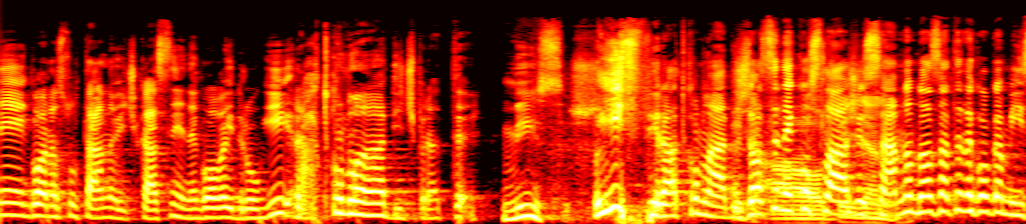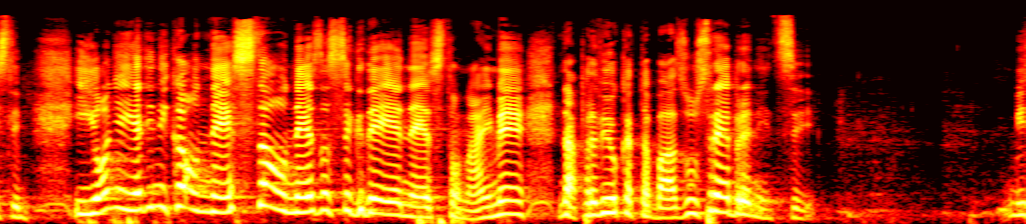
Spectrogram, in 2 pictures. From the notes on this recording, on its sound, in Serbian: koju smo snimali lajv pred našom divnom publikom u okviru Hartefaktovog festivala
